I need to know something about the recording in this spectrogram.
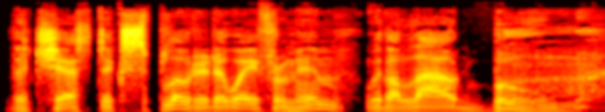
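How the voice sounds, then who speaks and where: A man reading a dramatic fantasy audiobook as its narrator, with a measured, intense and expressive delivery. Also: on the low side, no echo, clean studio sound.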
